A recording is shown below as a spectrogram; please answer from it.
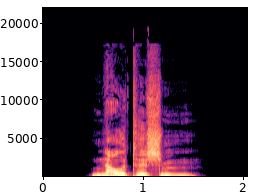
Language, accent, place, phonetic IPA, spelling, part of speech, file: German, Germany, Berlin, [ˈnaʊ̯tɪʃm̩], nautischem, adjective, De-nautischem.ogg
- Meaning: strong dative masculine/neuter singular of nautisch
